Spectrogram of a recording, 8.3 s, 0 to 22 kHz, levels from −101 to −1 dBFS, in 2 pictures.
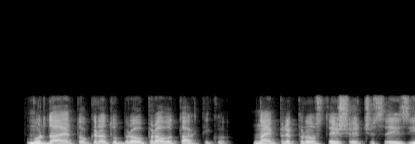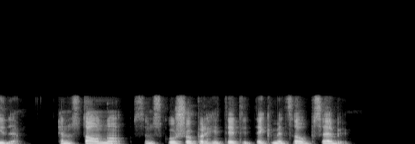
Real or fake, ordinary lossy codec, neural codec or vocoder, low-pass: real; none; none; 7.2 kHz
